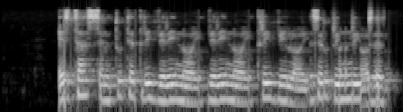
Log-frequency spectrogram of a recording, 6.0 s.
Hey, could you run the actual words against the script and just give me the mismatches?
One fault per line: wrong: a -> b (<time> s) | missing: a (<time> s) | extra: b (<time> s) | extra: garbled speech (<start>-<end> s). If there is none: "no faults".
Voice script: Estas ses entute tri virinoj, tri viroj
missing: ses (1.4 s)
extra: virinoj (3.2 s)
extra: garbled speech (4.6-5.8 s)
